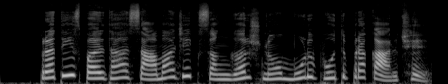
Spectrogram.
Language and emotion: Gujarati, neutral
